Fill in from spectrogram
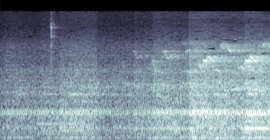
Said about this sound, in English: Birds. Chirping birds. Very peaceful.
